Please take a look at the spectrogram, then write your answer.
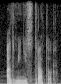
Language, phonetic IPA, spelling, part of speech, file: Polish, [ˌadmʲĩɲiˈstratɔr], administrator, noun, Pl-administrator.ogg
